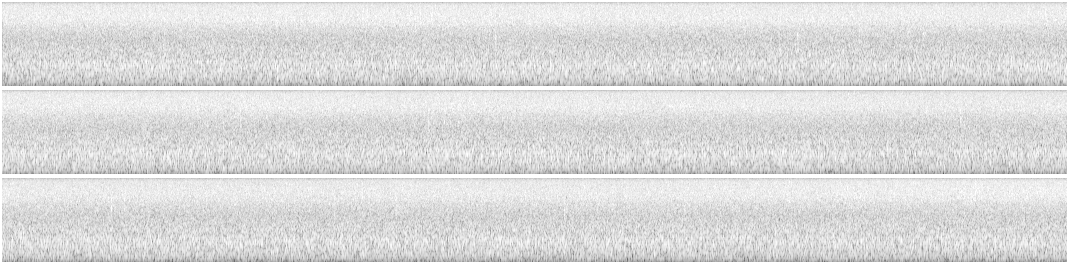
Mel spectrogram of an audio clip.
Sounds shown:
woodpecker drumming

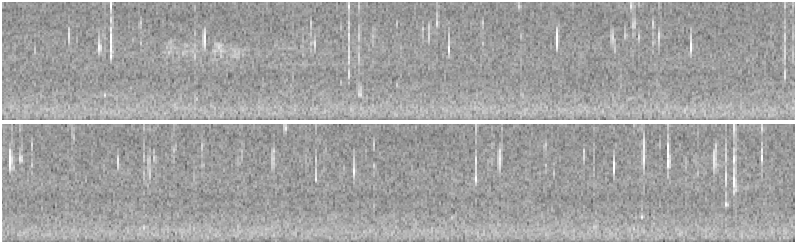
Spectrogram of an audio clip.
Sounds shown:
Chestnut-backed Chickadee call
rain

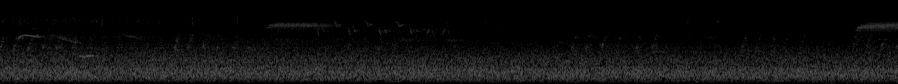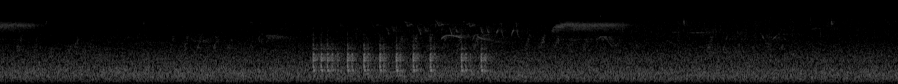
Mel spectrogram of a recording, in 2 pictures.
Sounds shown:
Spotted Towhee song
Steller's Jay call
unidentified sound
woodpecker drumming
Nashville Warbler song
Olive-sided Flycatcher song
unidentified bird chip note
Mountain Quail call

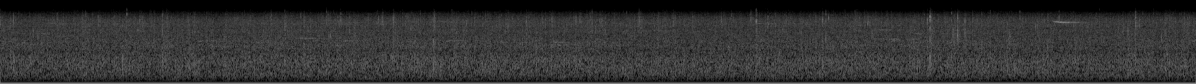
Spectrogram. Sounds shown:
Brown Creeper call
rain
Hermit Thrush song

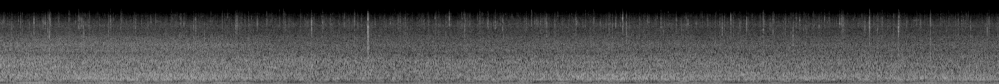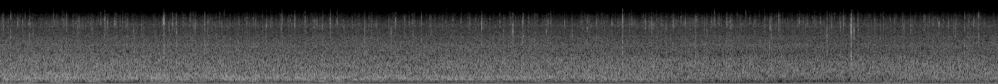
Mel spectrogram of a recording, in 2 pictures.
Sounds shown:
vehicle engine
rain

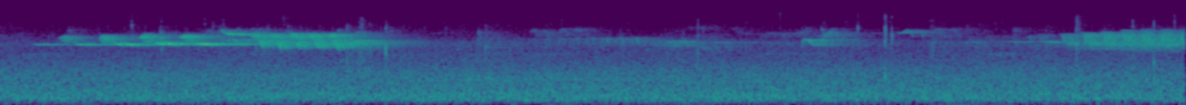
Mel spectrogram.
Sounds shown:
Wilson's Warbler song
Pacific-slope Flycatcher call
warbler song
Pacific Wren song

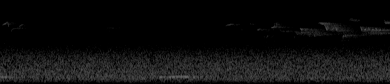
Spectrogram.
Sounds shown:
Pacific-slope Flycatcher song
Band-tailed Pigeon call
Pacific Wren song

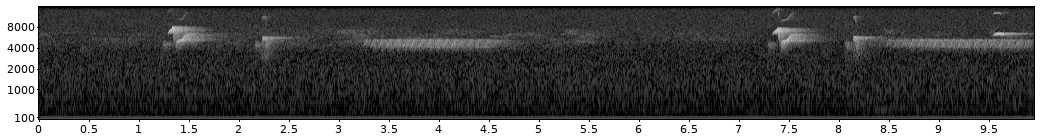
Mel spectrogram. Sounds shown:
Band-tailed Pigeon call
Dark-eyed Junco song
Pacific Wren song
Pacific-slope Flycatcher song

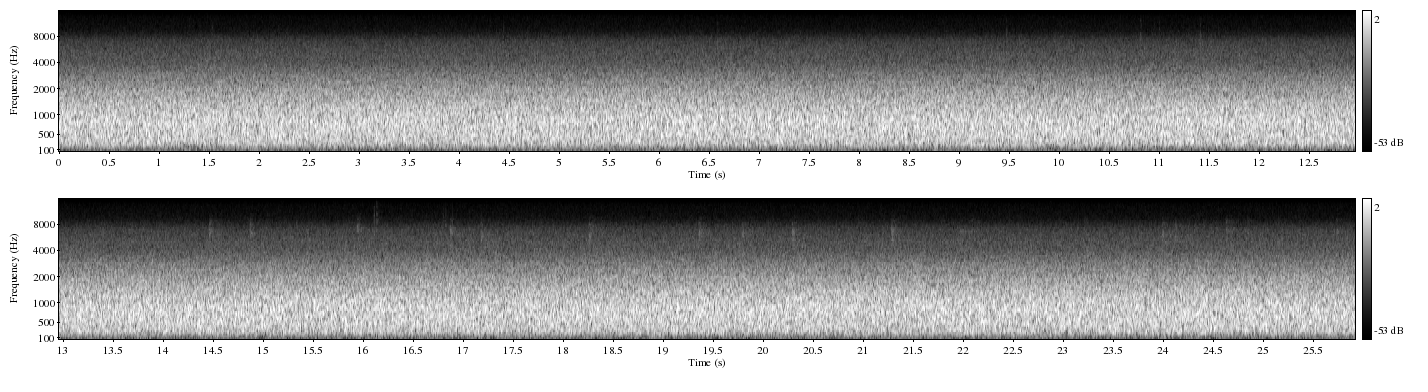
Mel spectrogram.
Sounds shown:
unidentified bird chip note

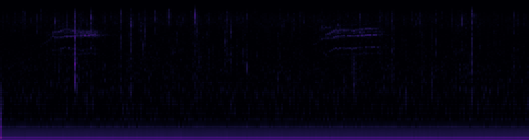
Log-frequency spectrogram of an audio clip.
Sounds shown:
rain
Hermit Thrush call

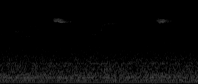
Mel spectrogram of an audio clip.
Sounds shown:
unidentified bird chip note

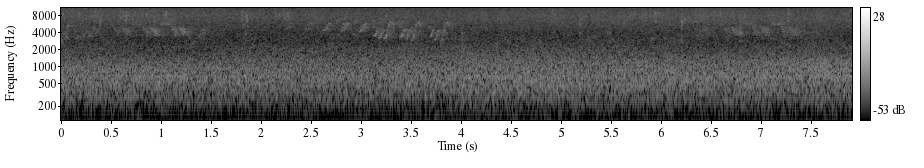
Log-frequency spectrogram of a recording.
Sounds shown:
Purple Finch song
MacGillivray's Warbler song

